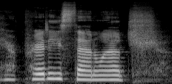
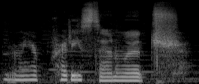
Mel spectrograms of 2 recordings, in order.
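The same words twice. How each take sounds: First: It is grumbled more loudly. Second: It is grumbled quietly through clenched teeth.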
